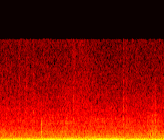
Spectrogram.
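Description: Car engine and cabin rumble, heard from inside the car as it moves slowly into a parking spot: a steady low hum that drops away near the end.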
